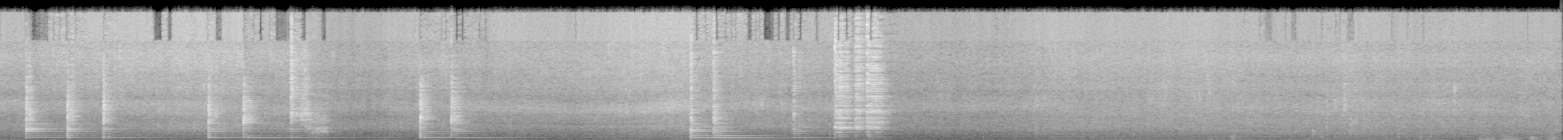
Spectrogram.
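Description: Chop suey vegetables stirred in a frying pan, with a series of sharp utensil clinks and scrapes over a quiet sizzle, then a soft steady fry for the rest with no further stirring.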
